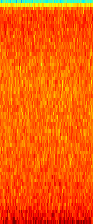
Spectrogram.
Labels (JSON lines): {"label": "ambient", "recorder": "HydroMoth"}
